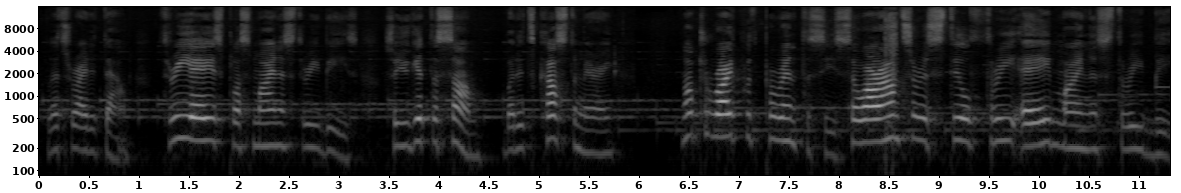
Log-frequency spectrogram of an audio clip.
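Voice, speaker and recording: A woman's voice: a little high, a little mellow. Methodical woman teaching math. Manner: patient, methodical, poses rhetorical questions. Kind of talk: step-by-step math lesson.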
